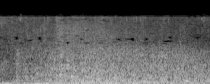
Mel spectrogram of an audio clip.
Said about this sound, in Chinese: 谁知道我们一上船，突然就风雨交加，开始下雨了。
